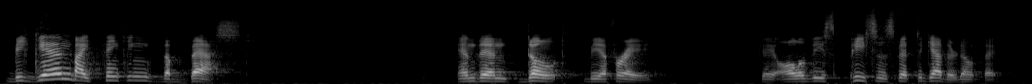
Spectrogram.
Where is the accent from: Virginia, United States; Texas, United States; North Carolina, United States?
Texas, United States; Abilene; I grew up here in Abilene.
